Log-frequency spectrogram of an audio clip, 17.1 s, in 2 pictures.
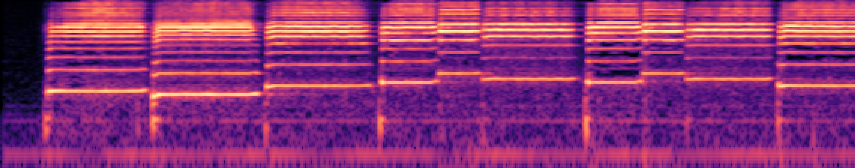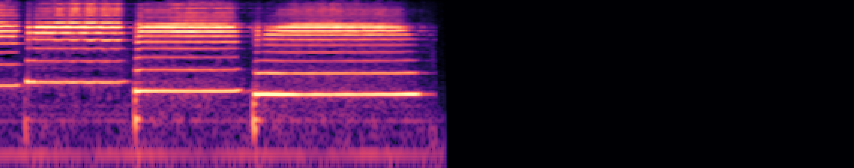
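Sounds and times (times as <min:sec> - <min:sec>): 
trumpet with or without mute: 0:00.4 - 0:13.0.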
